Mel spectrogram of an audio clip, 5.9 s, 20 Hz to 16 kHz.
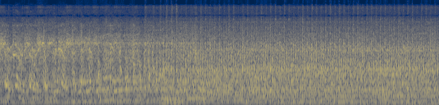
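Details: Cummins 5.9 12-valve diesel pusher motorhome, bought as a non-runner, cranked on two deep-cycle golf cart batteries after the starting battery died: engine catches and settles into a steady, even diesel clatter with no misses; normal diesel running.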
